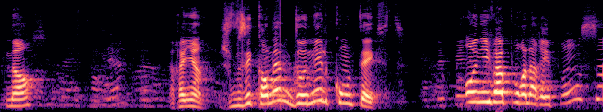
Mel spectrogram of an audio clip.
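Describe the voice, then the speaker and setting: Brief: woman, higher voice, unhurried church workshop presenter, playful, laughs often, restarts her phrases. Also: animated. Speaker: deaf ministry presenter. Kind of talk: interactive church workshop talk. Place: church hall, indoors.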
